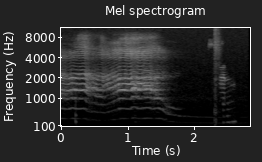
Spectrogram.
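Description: A baby babbles loudly in the background of a conversation in a drawn-out, sing-song vocal run with wavering pitch, then a short pause before a brief higher squeal and a few more babbled sounds.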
